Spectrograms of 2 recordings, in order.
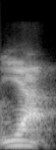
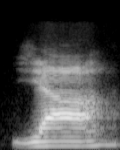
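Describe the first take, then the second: First: The vowel is kept short. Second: The vowel is held long. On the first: The speaker calls it wrong. "not ya" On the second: The speaker calls it right. "it's a longer vowel"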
